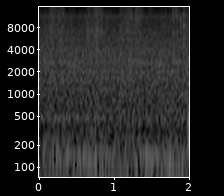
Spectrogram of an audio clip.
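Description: Steady low hum of an electric fan running, with a faint even hiss and no distinct events.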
